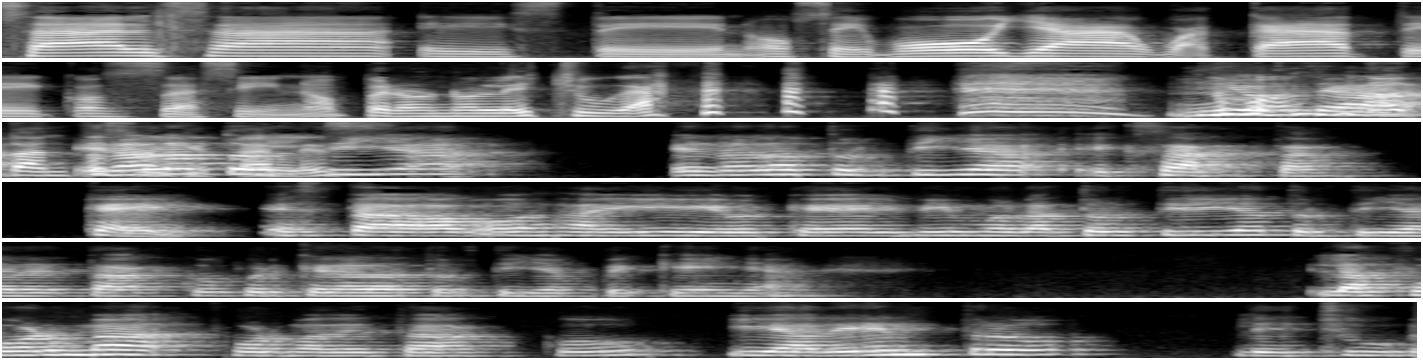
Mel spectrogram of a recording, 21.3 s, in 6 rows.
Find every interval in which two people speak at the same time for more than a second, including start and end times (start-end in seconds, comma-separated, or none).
6.5-8.1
